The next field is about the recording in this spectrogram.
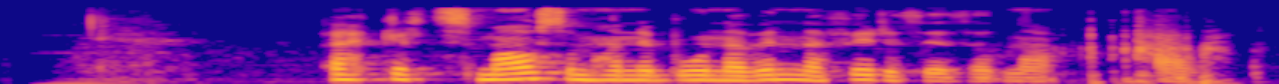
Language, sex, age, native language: Icelandic, female, 30-39, Icelandic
